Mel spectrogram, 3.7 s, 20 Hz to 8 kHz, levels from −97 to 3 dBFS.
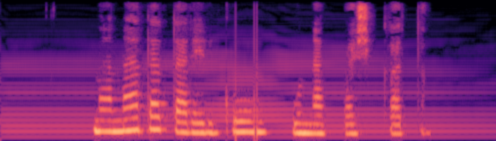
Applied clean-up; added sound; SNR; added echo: none; Wind instrument, woodwind instrument; 17 dB; none.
